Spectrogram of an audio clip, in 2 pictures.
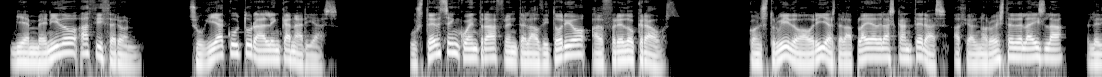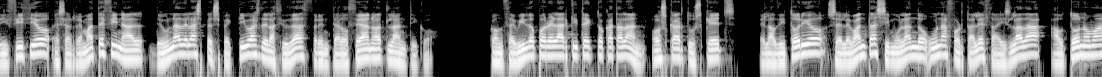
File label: Castilian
